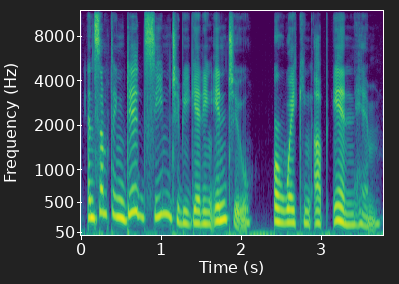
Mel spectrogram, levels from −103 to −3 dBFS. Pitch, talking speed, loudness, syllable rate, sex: 225 Hz, 205 wpm, -17 LUFS, 5.5 syllables/s, female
